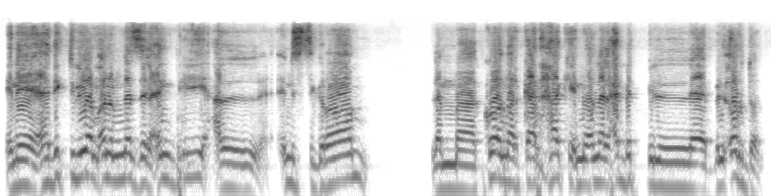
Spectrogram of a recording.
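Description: A man from Jordan, a professional MMA fighter, talks a little fast in a darkish, mid-range voice. Speaking casually as an interview guest with a Palestinian-Jordanian Arabic accent, he often circles back over what he's just said.

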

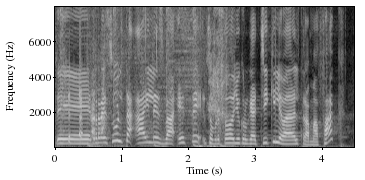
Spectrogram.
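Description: Picture a woman co-hosting a casual chat, her pitch in a middle range. She keeps the talk going with frequent "ujú" and "ajá" sounds. Soft music plays faintly behind her. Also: lively intonation, moderate pace. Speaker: co-host.

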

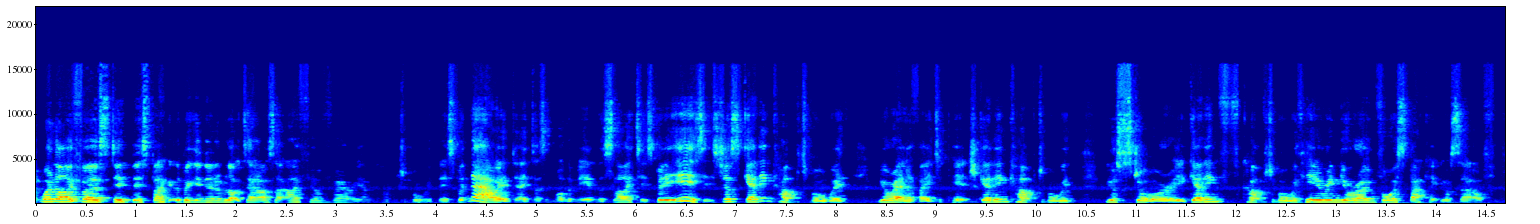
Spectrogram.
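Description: A woman's voice: medium pitch, lively intonation, quick pace, darkish tone. A woman with a slight South London twang, hosting a casual interview in a chatty, laughter-prone way. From lived a long time in South London. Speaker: interview host. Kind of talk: casual video-call interview. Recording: roomy echo, faint background noise.

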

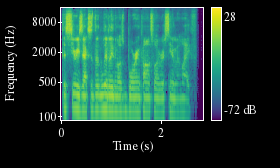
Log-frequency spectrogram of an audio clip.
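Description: A man's voice: medium pitch, level tone, racing, a bit bright. A man co-hosting a casual gaming news podcast, talking loosely, swearing offhandedly and often restarting his sentences. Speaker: podcast co-host.

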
